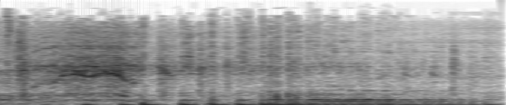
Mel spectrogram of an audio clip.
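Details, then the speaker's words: Mazda Miata NB: engine catches and settles into a rough, lumpy idle with uneven low thumps; rod knock, engine to be pulled and fixed. "it's another NB I'm pretty excited as you guys may know I used to have an NB now I have another one again it has rod nook so I got to pull the motor and fix that"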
